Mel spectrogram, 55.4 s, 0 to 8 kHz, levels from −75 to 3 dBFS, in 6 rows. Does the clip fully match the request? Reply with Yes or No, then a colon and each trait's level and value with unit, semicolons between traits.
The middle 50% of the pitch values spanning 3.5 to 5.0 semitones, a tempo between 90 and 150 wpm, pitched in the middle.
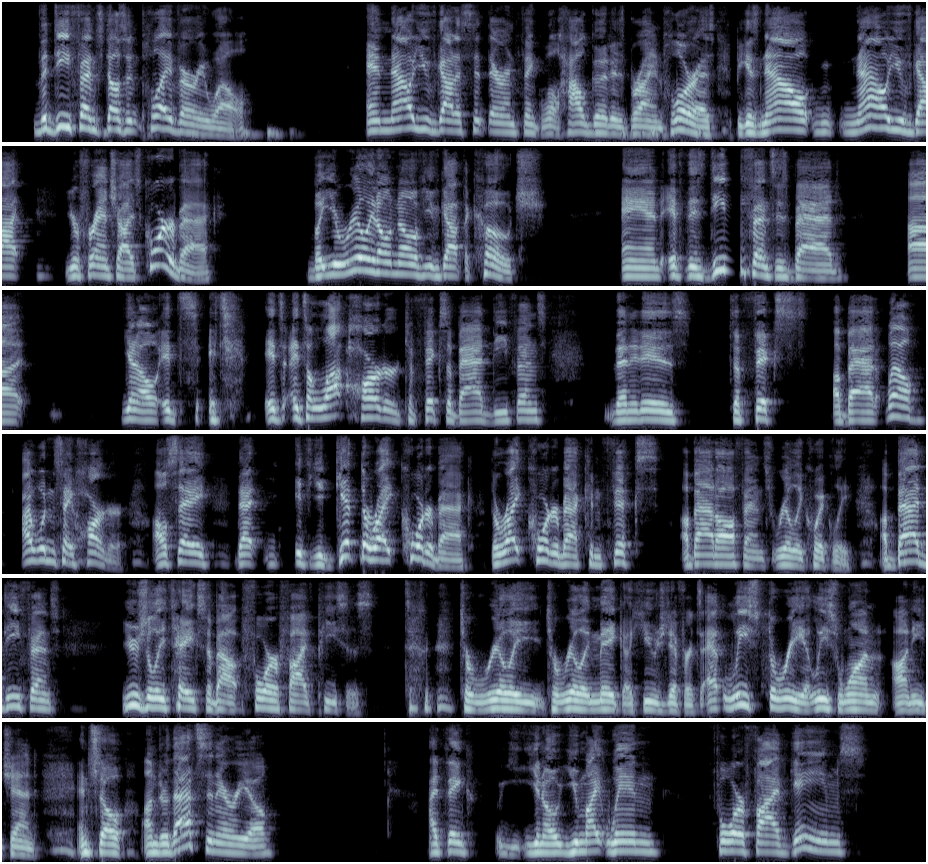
Yes: average, 3.8 semitones; average, 145 wpm; medium, 145 Hz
